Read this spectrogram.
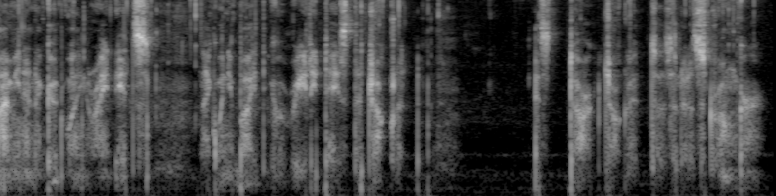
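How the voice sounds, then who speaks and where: A person whispering an ASMR food review in a breathy, unvoiced voice, savoring and unhurried, close to the microphone. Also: bright, forceful tone. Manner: savoring, unhurried, with eating and mouth sounds. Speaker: ASMR video creator and host.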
